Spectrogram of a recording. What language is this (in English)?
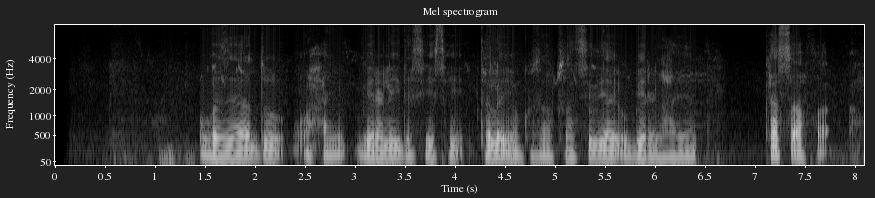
Somali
